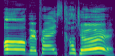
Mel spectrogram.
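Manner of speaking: high, loud, slow game show title; announcer call. Pretend. Announcing the segment to his co-host, high and slow. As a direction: stretch it like a booming show announcer.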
